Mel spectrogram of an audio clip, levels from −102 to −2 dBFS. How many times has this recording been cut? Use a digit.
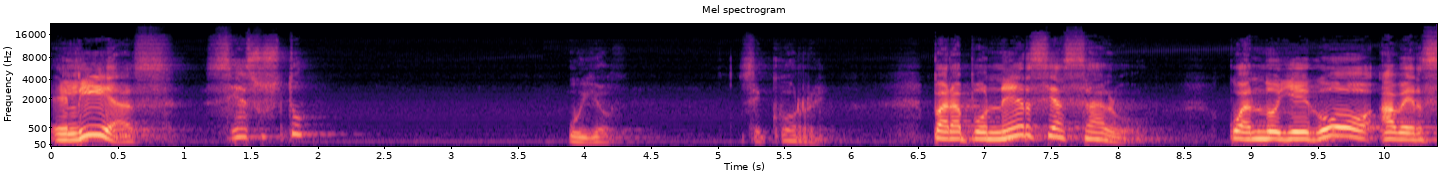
1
